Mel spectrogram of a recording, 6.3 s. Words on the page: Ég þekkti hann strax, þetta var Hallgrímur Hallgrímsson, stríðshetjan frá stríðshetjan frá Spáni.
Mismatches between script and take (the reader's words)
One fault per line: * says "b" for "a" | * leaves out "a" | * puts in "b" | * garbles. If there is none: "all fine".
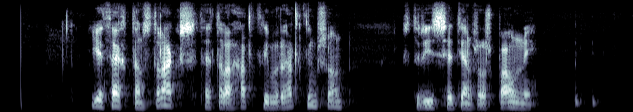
* leaves out "stríðshetjan frá"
